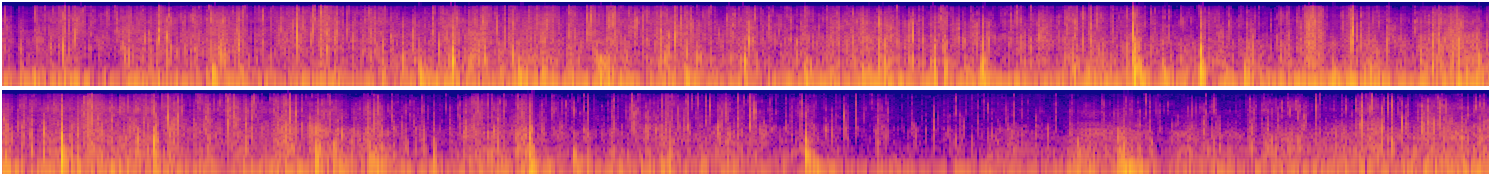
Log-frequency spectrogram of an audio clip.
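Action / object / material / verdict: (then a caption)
scrape / plastic bubble wrap / plastic / none. Clear plastic bubble wrap wrapped around a recorder is squeezed by fingers, then scratched with fingertips. Dense, close crinkling and crunching fill the clip, with sharp crackles and clicks throughout. The sound thins out and grows quieter toward the end.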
